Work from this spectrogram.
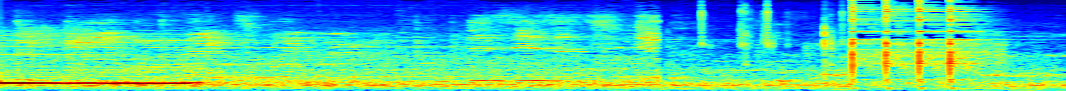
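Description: Potato salad of potatoes, egg, onion, celery, sweet relish and Hellmann's mayo is stirred in a bowl at home, a soft scraping that gives way to several sharp utensil clinks against the bowl near the end.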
